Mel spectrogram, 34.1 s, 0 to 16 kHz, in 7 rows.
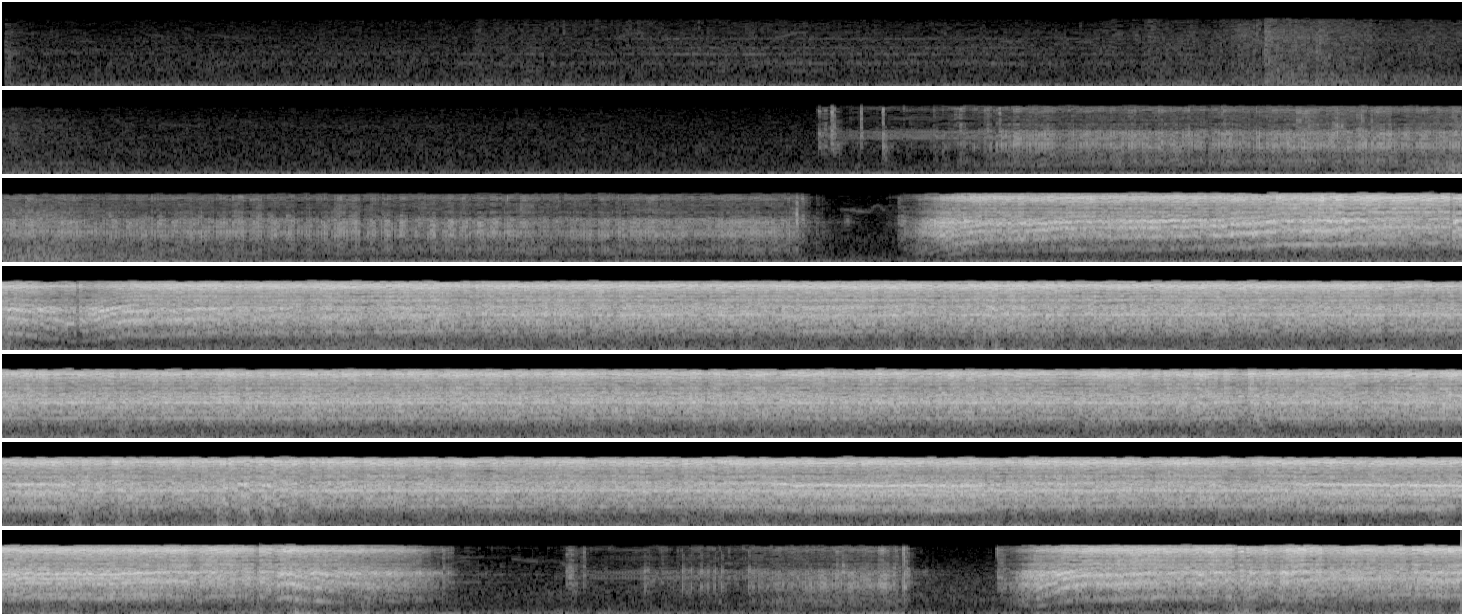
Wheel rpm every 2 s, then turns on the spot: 0, 0, 0, 0, 10, 20, 90, 170, 220, 230, 230, 230, 230, 220, 210, 40, 120.
8-12 30-32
